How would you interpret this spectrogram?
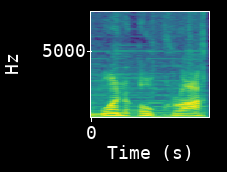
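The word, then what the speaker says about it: ONE OK: Here's one Oak. That's how that's pronounced, by the way.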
